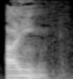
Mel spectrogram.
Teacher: It became ain. There's that n hanging on the end, and n's are often rather fragile.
